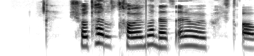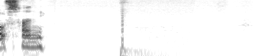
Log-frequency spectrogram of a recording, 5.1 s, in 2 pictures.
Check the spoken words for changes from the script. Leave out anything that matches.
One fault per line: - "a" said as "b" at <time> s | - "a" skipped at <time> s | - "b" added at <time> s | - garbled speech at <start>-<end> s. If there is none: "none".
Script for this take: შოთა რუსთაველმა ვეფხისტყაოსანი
- "დაწერა" added at 1.6 s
